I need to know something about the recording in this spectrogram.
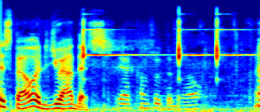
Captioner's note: bell ringing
